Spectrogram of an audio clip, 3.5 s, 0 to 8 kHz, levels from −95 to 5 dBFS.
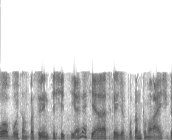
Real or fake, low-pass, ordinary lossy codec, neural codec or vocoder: fake; 7.2 kHz; AAC, 16 kbps; codec, 16 kHz, 2 kbps, FreqCodec, larger model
